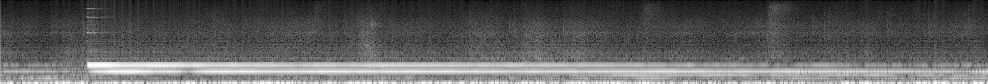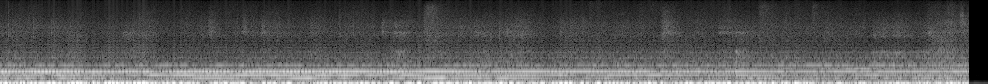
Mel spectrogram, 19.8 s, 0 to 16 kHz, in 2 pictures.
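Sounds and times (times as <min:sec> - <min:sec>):
soft twinkling fairy lights: 0:00.0 - 0:19.6.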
